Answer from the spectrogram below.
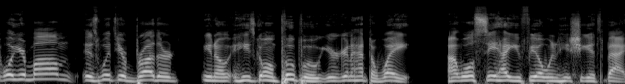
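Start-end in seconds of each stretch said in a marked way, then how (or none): none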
